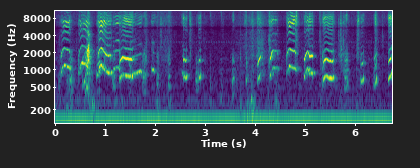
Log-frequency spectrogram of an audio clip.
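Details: Three-week-old Australian Shepherd puppies, merle, finding their voice; a litter of high whining squeals and yelps rising and falling in quick overlapping bursts, several pups at once, over a steady low electrical hum.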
